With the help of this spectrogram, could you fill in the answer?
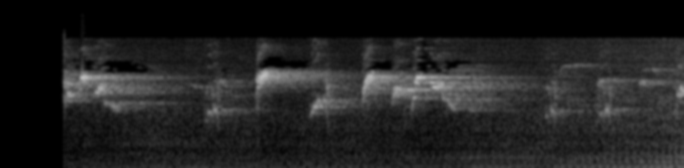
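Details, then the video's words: A red-whiskered bulbul with a fiery double-eyelid marking sings in the chattering ché style: clear whistled phrases with stepped pitch jumps, repeated several times over a low background rumble. "Chào mào mơ hai mí lửa hót ché cực hay"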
